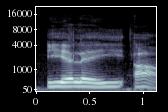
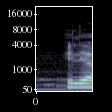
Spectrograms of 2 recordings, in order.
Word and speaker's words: Ilia: I-L-I-A, o sea, Ilia pronunciado sin H y con I latina en lugar de Y.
